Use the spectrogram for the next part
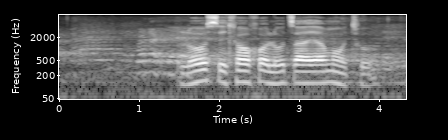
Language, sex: Tswana, male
